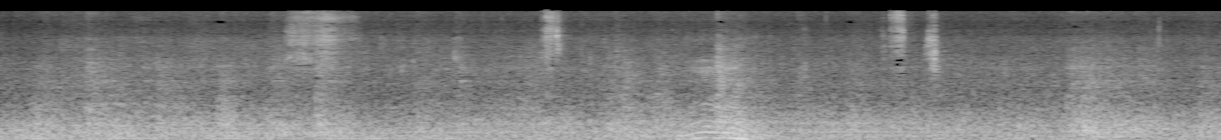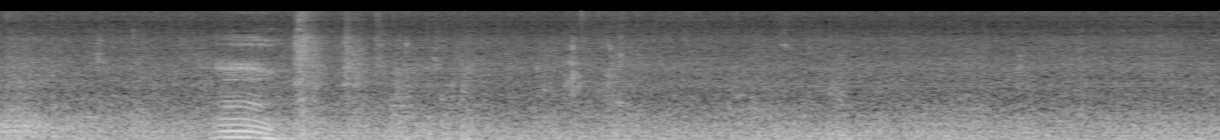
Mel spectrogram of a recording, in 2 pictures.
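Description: A man chews and smacks his lips.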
